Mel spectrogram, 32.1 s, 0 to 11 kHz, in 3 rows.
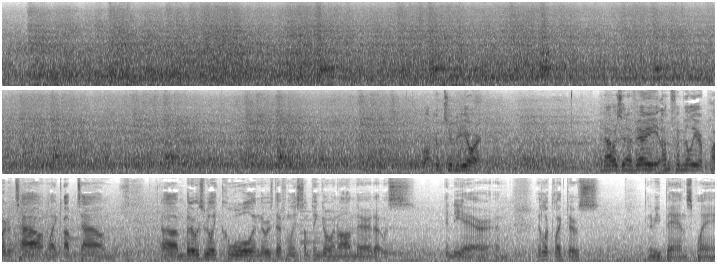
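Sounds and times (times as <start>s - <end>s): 
train rumbling along rail tracks: 0.0s - 32.0s
speech: 17.3s - 18.0s, 19.7s - 30.4s, 31.1s - 32.0s.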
